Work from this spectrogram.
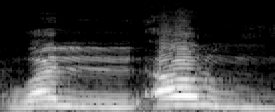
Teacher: یہاں ضاد کے اوپر جب وقف کریں گے تو ضاد پڑھا جائے گا، اس میں قلقلہ نہیں ہوگا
